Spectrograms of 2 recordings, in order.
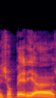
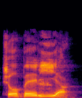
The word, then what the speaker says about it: Chopería: ¿cómo me dijiste que tiene que ser acento en la y porque luego dices que dice que dicen Choperia, que, que, quien sea que le cambie el nombre. Chopería. – Estás en Instagram así, ¿verdad? es chopería.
